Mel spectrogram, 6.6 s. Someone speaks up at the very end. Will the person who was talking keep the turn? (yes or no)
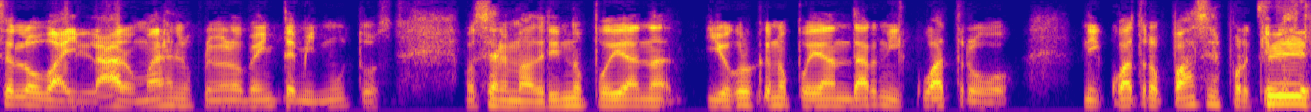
no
